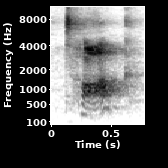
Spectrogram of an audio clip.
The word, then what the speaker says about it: talk: So almond, talk, walk, salmon, not salmon. Because these four letters have a silent L.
